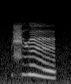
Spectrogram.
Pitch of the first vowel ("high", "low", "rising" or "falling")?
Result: falling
